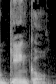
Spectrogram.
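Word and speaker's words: Ginkel: And we talk about having these 8-9 kind of with what is it, Kegel? How do you pronounce that name? – What? – The D-backs eighth inning guy. – Oh, Ginkle. Yeah. – I don't know where I got K from.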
